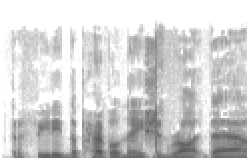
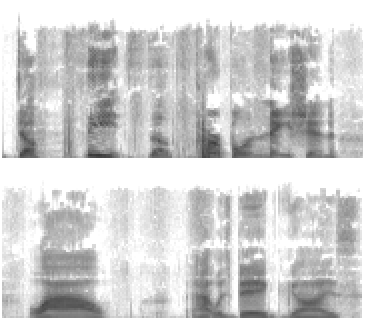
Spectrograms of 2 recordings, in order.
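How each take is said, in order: First: Lower, lightly put-on British accent; a hint of a British accent, savouring the win. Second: Put-on loud, slow British proclamation in a British accent; booming British announcer accent, drawn out. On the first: Gamer repeats the victory in a mild British accent. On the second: British accent for the gamer's big victory announcement. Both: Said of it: "suddenly becoming British".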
